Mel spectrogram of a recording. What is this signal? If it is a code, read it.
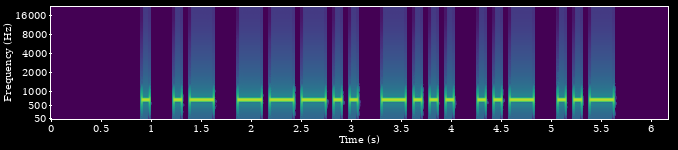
Morse code, heard as a keyed tone, about 16 wpm, 700 Hz. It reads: EA8BUU
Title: DXCC-100 Call Signs - 6 Characters - 15wpm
